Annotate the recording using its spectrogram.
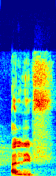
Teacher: الف، الف کا مخرج ہے حلق کی خالی جگہ سے الف ادا ہوتا ہے۔ الف، الف نہیں، یعنی لاسٹ میں فا کی آواز آنی چاہیے آخر میں۔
